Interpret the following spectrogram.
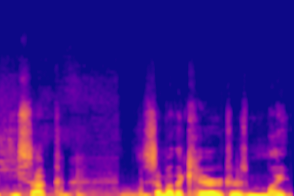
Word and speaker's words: Issak: about the title while in Japanese it's the pronunciation probably closest to isok some of the characters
